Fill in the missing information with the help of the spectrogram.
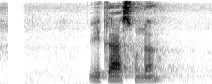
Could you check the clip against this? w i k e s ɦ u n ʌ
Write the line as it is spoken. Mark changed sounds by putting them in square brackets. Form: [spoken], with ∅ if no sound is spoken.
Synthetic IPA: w i k [a] s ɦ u n ʌ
